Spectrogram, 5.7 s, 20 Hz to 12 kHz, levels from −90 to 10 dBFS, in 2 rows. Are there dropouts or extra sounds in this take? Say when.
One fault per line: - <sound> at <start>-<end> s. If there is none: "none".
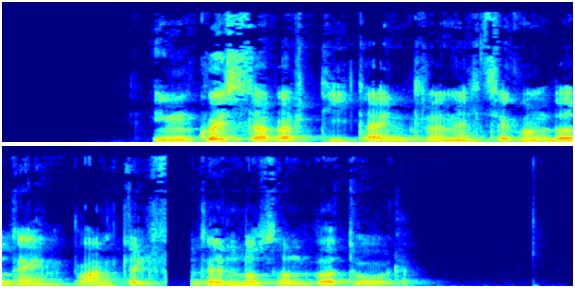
- dropout at 3.7-3.8 s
